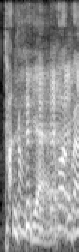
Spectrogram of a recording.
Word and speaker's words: Tottenham Court Road: Did I say that right? – Yeah. – Good enough. Say it for me. – Tottenham Court Road. – Tottenham Court Road. – You probably said it better than us. – You pronounced all the letters.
